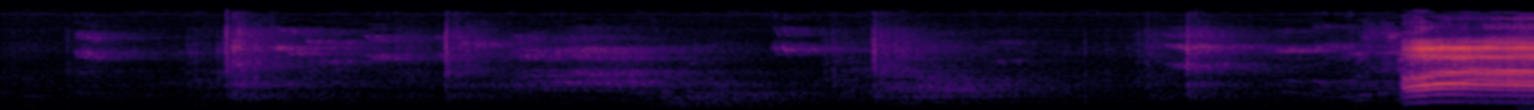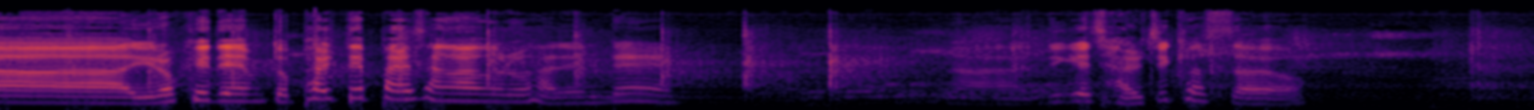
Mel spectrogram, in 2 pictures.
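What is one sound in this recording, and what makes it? A squash ball smacks off racquets and walls in a hard, echoing court.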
